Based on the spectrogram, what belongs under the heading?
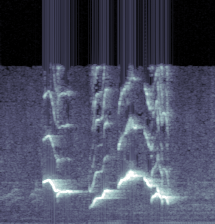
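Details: White-rumped shama song used to lure the bird for trapping in forest, with long, smooth, swooping whistles that rise and fall, four phrases in a row.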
